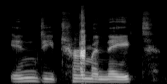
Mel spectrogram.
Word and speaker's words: indeterminate: So your indeterminate tomatoes, and be careful because depending upon how people pronounce it, you'd think there's an extra N in there, but it's indeterminate and determinate.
